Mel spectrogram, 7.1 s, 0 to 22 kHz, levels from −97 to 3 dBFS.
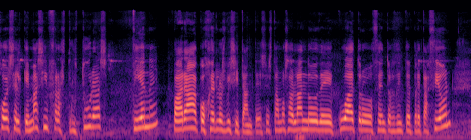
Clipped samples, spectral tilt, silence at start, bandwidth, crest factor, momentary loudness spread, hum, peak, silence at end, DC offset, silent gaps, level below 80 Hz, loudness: under 0.1%; -5.5 dB/octave; 0 s; 17 kHz; 18 dB; 10 LU; none; -10 dBFS; 0.1 s; under 0.1%; none; -56 dBFS; -27 LUFS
